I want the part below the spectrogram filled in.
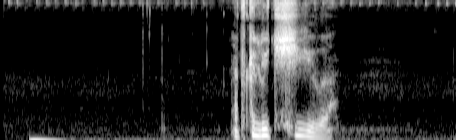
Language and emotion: Russian, angry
